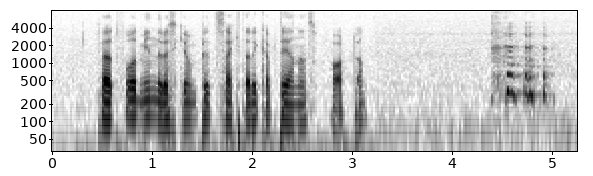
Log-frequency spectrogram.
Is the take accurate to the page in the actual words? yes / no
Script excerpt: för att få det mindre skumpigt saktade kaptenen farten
no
